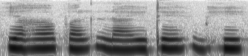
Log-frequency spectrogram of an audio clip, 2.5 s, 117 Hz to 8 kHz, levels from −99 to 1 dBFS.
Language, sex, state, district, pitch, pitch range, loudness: Hindi, female, Madhya Pradesh, Bhopal, 210 Hz, 200-215 Hz, -15 LUFS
